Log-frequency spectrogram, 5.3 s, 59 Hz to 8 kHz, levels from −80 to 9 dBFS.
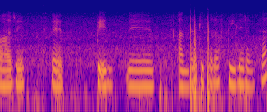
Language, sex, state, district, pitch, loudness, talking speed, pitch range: Hindi, female, Punjab, Fazilka, 185 Hz, -19 LUFS, 110 wpm, 160-200 Hz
